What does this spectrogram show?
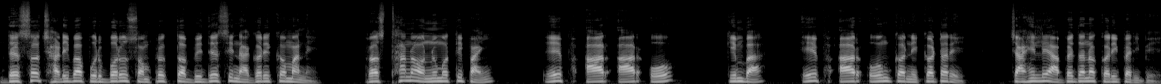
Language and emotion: Odia, neutral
